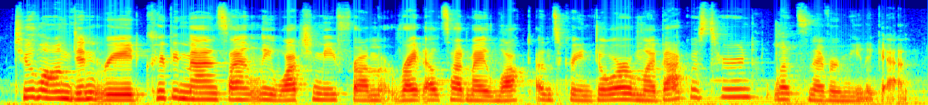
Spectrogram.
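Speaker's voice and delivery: ordinary delivery, nothing marked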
